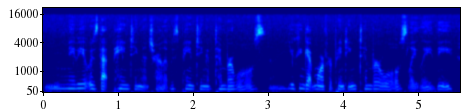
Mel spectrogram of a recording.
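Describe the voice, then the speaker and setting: An actress playing an uneasy, brooding woman who haltingly records her account in a horror drama, with a husky, gravelly voice. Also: low voice, warm tone, slight background noise. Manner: halting, brooding, breaking into whispers.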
